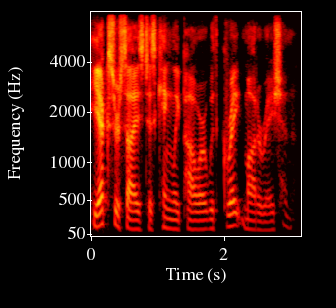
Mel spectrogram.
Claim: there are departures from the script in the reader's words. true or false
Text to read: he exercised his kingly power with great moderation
false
